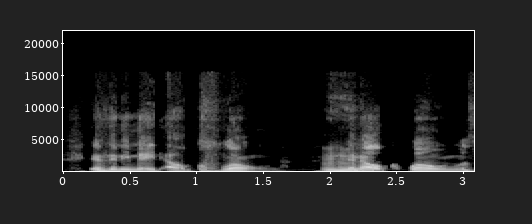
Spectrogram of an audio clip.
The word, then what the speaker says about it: Clon: It's CLON. There's no E, but he does pronounce it clone. At least Tony does.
